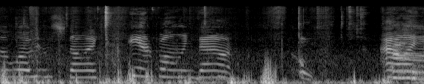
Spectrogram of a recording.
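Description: Boys' voices calling out in short, high-pitched cries, with scattered thuds of bodies landing on a trampoline mat.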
